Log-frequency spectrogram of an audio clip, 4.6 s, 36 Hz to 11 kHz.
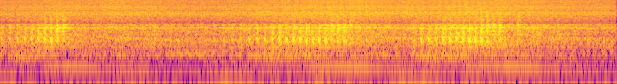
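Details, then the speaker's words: Ford Edge that suddenly began knocking after about 1,000 miles: uneven knocking, roughly three per second, over the running engine. A bad timing chain tensioner letting the chain knock is suspected, not confirmed. "would be the timing tensioner went bad and you know it's the timing chain that's kind of knocking around in there a little bit"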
